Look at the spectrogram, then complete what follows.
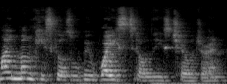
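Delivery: normal talking voice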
